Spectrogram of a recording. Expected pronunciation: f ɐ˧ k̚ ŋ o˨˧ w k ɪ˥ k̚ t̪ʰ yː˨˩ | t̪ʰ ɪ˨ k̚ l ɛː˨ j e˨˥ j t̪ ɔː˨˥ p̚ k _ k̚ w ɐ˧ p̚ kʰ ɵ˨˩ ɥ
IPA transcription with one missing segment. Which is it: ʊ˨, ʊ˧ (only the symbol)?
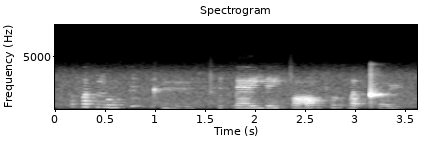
ʊ˧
